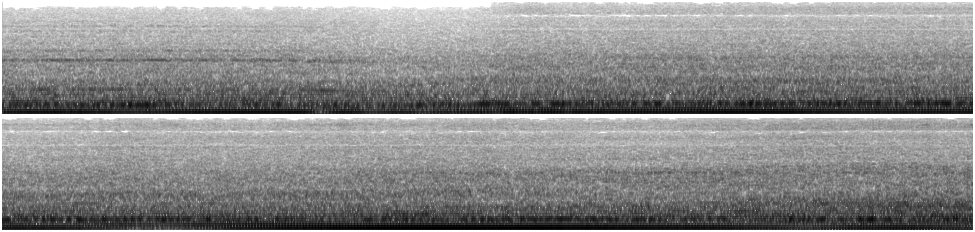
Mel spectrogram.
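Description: A small tractor engine hums steadily close by.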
